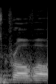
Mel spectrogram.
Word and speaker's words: Provo: name the entire time, I said provost. I get that a lot. I asked my father how to pronounce it. He says Provo. I asked my uncles and they said Provo, so Provo just sounds better. Sounds very French.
